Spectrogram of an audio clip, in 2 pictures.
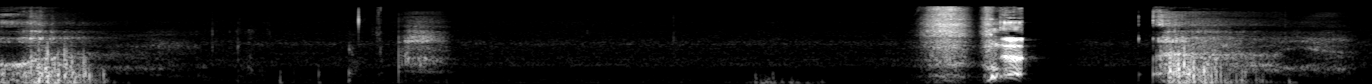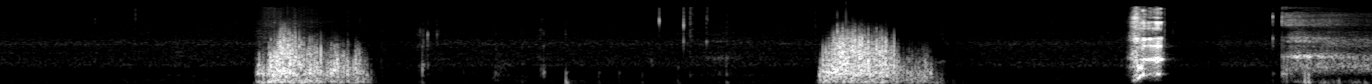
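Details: Drunk hiccups: sudden, sharp voiced gulps recurring every one to three seconds over a steady background hum.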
